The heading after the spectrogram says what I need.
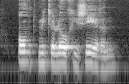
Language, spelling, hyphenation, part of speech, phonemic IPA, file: Dutch, ontmythologiseren, ont‧my‧tho‧lo‧gi‧se‧ren, verb, /ˌɔnt.mi.toː.loːɣiˈzeː.rə(n)/, Nl-ontmythologiseren.ogg
- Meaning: 1. to demythologise 2. to demystify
